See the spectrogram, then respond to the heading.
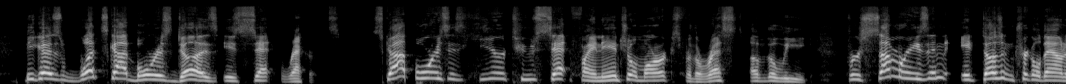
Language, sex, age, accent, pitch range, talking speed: English, male, 30-49, American, 155-230 Hz, 165 wpm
